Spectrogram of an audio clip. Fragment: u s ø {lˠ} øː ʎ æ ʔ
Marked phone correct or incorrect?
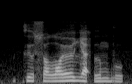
correct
